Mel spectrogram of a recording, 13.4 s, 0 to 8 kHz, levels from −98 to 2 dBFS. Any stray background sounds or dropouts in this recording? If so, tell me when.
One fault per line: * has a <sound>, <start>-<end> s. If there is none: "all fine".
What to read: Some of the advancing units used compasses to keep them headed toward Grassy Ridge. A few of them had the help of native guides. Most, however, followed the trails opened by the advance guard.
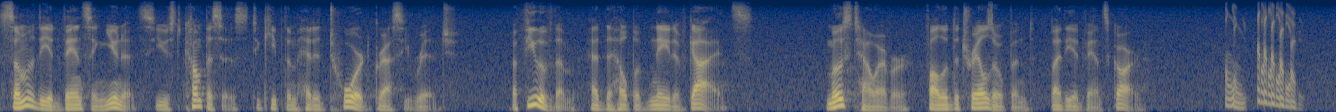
* has a chirp, 12.3-13.1 s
